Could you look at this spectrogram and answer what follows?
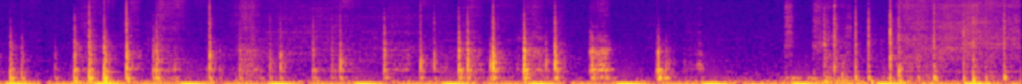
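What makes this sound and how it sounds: Long nails scratch the blue paper endpaper over the inside board of an open hardcover book. The result is a quiet, dry, rhythmic scratching of short, fairly regular strokes with a soft papery rasp and a low, dull body.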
